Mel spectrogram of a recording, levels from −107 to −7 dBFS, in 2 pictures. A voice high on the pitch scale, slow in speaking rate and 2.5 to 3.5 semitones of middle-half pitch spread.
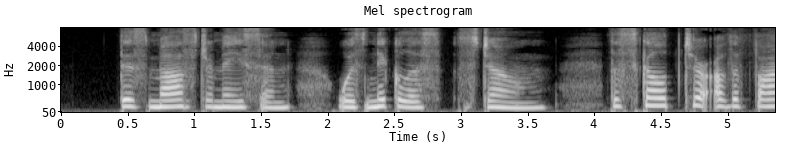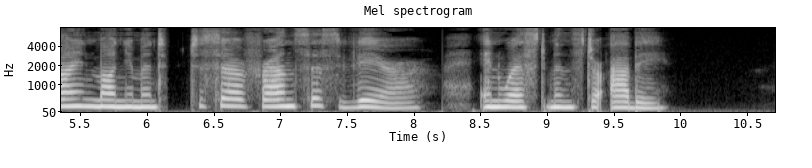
Yes: high, 220 Hz; slow, 105 wpm; average, 2.8 semitones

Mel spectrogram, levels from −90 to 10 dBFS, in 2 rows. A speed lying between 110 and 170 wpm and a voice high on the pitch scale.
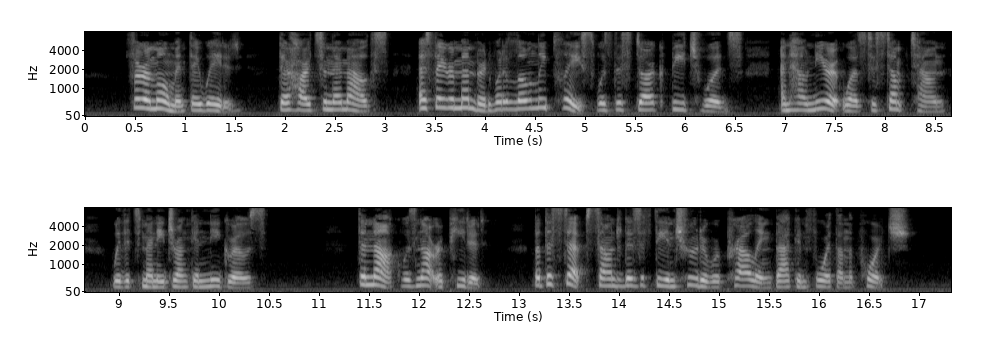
No: average, 190 wpm; high, 230 Hz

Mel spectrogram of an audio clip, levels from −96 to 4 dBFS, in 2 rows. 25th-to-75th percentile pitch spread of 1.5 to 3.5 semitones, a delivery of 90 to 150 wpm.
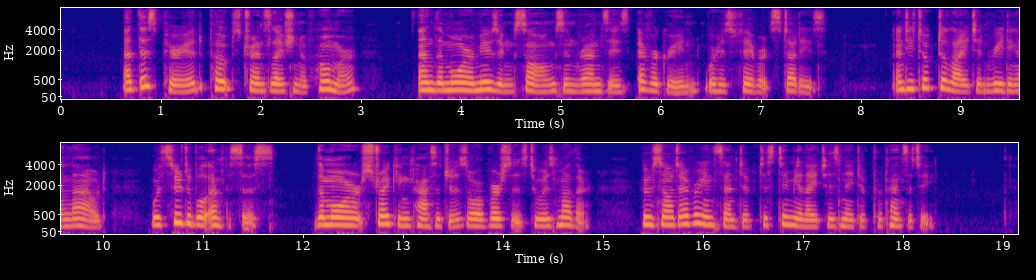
Yes: average, 2.9 semitones; average, 145 wpm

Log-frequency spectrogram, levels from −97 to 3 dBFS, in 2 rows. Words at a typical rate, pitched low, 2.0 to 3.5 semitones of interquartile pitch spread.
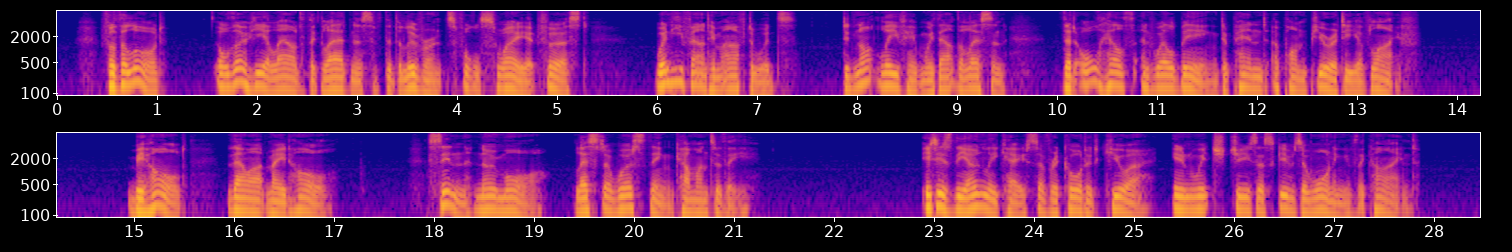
No: average, 150 wpm; low, 125 Hz; average, 4.0 semitones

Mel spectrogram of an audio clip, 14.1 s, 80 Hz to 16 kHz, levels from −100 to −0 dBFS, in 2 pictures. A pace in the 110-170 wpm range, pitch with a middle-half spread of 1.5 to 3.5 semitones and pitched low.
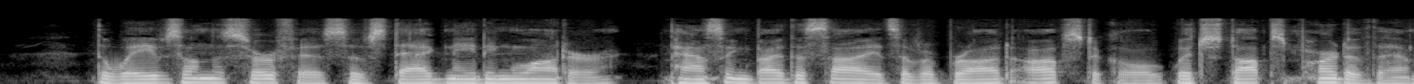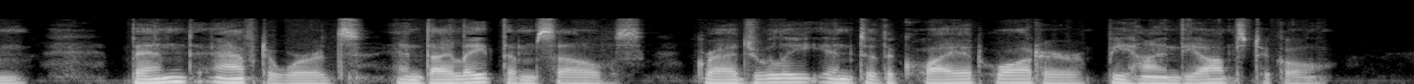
Yes: average, 145 wpm; average, 2.8 semitones; low, 115 Hz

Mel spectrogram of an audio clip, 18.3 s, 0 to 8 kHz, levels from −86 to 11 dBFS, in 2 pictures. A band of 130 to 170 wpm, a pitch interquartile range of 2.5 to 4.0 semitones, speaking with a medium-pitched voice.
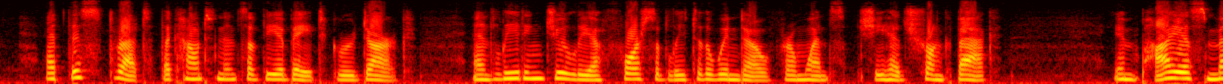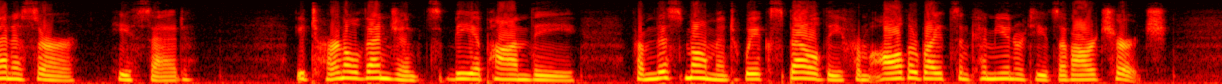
Yes: average, 155 wpm; average, 3.6 semitones; medium, 180 Hz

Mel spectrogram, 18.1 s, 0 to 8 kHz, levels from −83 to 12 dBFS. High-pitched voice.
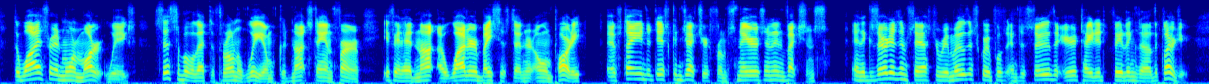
No: medium, 150 Hz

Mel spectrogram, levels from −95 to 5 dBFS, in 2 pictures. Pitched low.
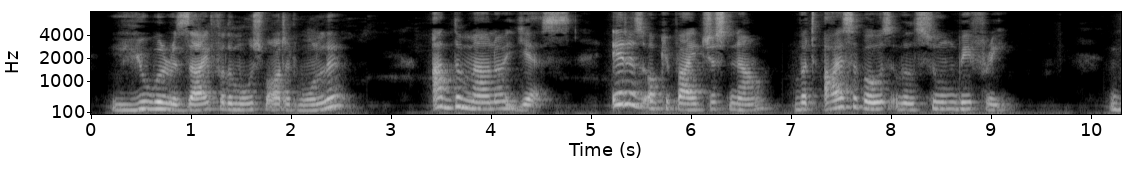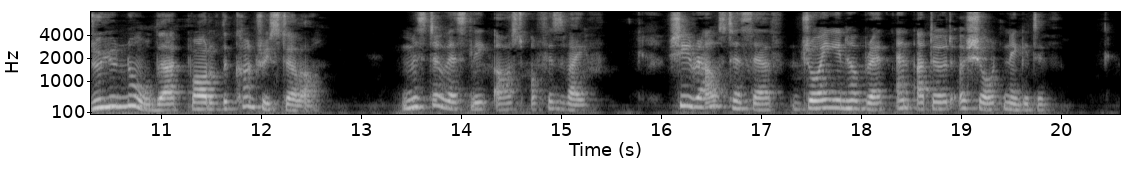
No: high, 195 Hz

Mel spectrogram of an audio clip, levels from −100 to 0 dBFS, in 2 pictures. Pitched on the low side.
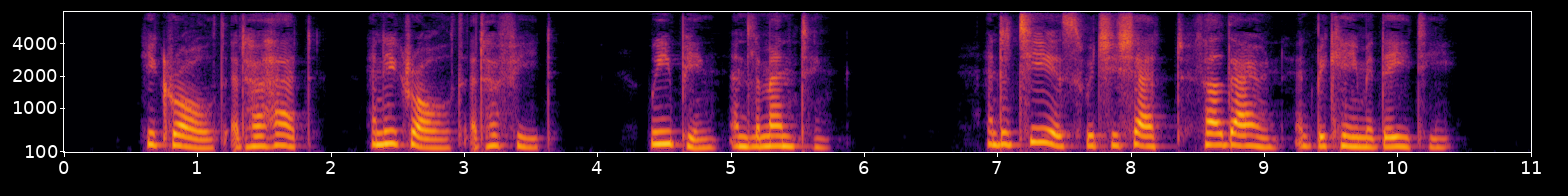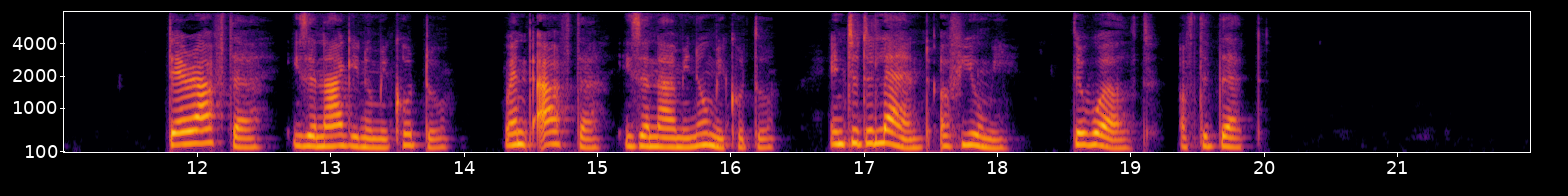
No: high, 210 Hz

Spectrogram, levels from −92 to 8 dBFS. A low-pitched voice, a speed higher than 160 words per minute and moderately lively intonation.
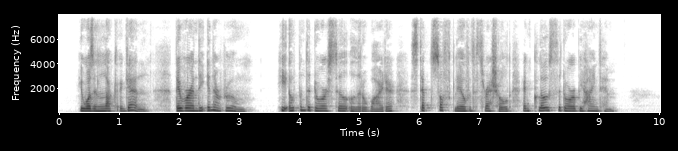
No: medium, 185 Hz; average, 180 wpm; average, 3.3 semitones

